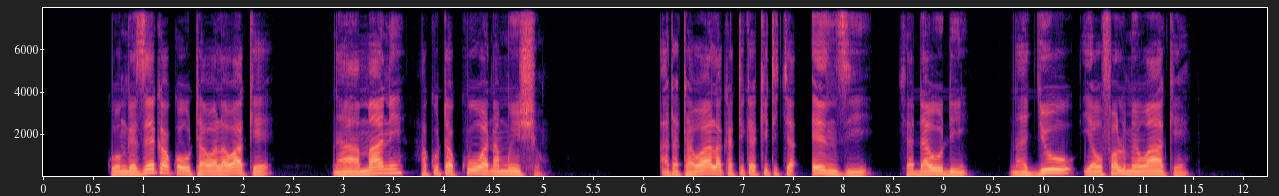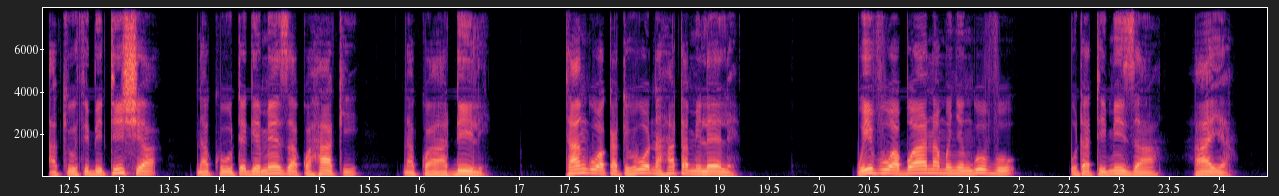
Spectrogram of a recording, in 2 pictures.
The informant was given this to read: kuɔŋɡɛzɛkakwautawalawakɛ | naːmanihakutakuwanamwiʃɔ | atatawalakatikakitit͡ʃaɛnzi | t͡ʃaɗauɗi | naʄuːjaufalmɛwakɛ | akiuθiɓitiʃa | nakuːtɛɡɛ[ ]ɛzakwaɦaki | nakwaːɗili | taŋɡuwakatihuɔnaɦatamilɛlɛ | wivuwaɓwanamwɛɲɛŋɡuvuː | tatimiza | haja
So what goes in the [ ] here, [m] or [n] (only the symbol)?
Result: m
